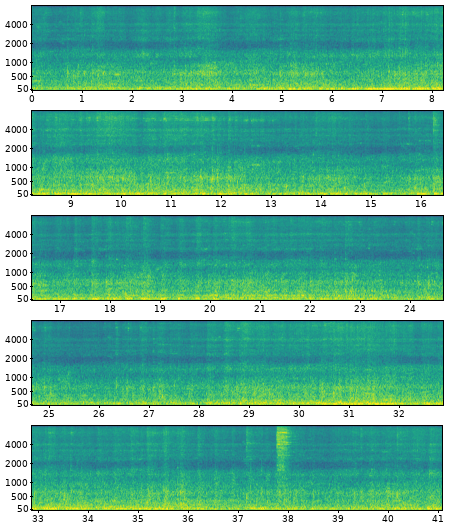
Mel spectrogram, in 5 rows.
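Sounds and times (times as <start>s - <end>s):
freight train wheels rumbling: 0.0s - 41.0s.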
